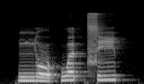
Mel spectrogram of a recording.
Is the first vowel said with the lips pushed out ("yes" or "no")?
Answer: yes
